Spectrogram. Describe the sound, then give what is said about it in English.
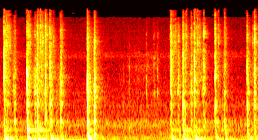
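Someone types a username, an email address, on a computer keyboard, with quick bursts of crisp keystroke clicks separated by a brief pause. “So I'll type in my username, which is my email address.”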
